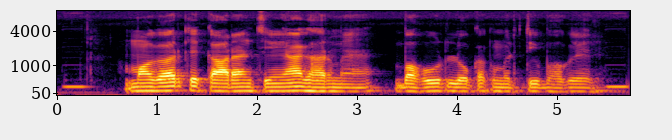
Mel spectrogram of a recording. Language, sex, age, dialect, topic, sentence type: Maithili, male, 25-30, Southern/Standard, agriculture, statement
